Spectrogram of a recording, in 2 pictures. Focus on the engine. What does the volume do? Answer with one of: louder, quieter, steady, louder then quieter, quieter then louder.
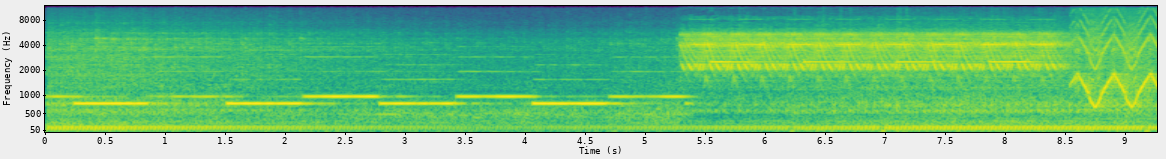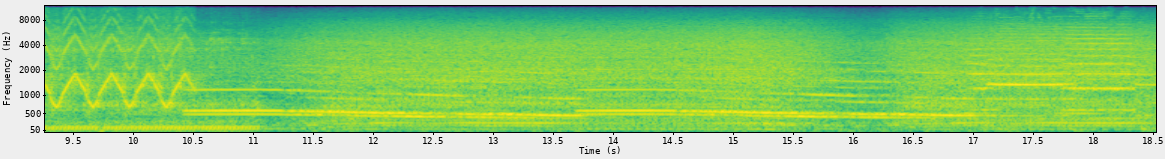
louder.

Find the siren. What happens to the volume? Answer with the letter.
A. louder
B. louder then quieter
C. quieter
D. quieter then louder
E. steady
E.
